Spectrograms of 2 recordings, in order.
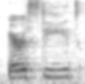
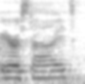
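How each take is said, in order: First: Aristides ending in "teedz", rhyming with "steeds"; pronounced air-iss-TEEDZ. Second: Aristides ending in "tides", like ocean tides; pronounced air-iss-TIDES. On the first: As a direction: say Aristides with a long ee in the last syllable. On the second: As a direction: say Aristides with a long i in the last syllable. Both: Shown as a demonstration. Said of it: "however you wanna pronounce it".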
